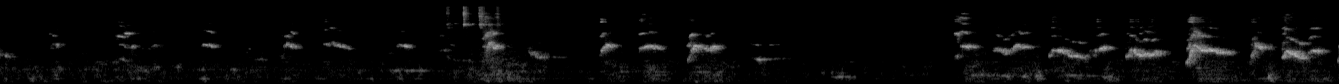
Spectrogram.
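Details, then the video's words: Litter of four-week-old Cavalier King Charles Spaniel puppies, Daisy's, in their pen, whining almost nonstop: a rapid string of high squeaky squeals and wavering whines, a brief pause, then a louder, denser run of overlapping cries. "Daisy's Cavalier Puppies Livestream: 4 weeks old"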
